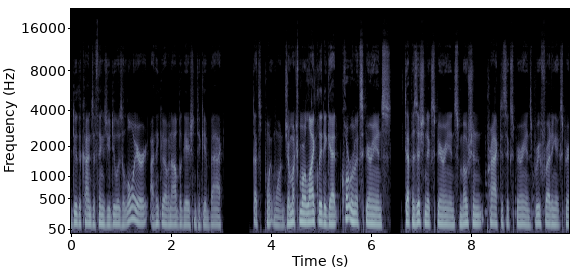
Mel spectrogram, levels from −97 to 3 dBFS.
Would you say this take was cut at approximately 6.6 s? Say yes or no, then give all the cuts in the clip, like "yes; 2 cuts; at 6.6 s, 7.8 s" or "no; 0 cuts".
no; 1 cut; at 4.3 s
